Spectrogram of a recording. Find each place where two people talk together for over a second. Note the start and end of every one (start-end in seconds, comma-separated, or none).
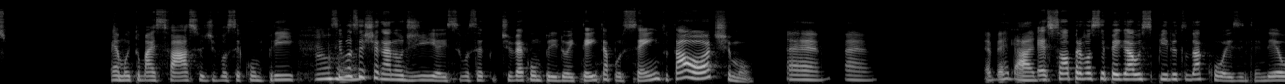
none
